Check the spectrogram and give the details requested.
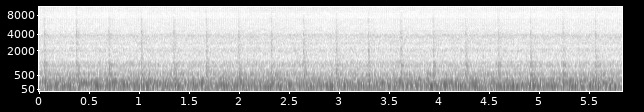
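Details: Diesel heater in a homemade fox box at full temperature, 87 °C at the heater pipe outlet: steady low hum with light even tick about three times a second; running normally at full output.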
